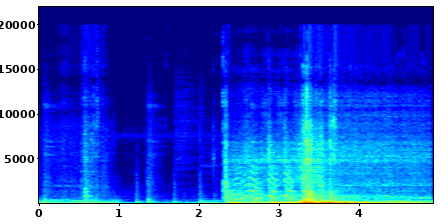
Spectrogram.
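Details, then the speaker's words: 1964 Dodge D100 truck, sitting since 1996, fed gas poured into the carburetor: broken cranking, then uneven flares before sagging; stumbles because the carburetor's accelerator pump is not working. "Well, the accelerator pump is definitely not working. Which, I mean, like, shocker, but... I gotta admit, this little Dodge truck is fighting us."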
